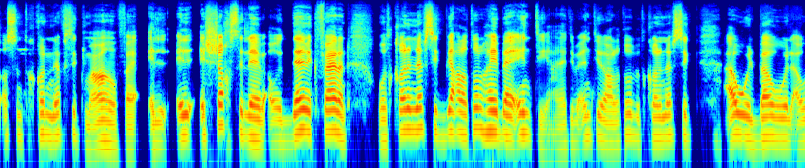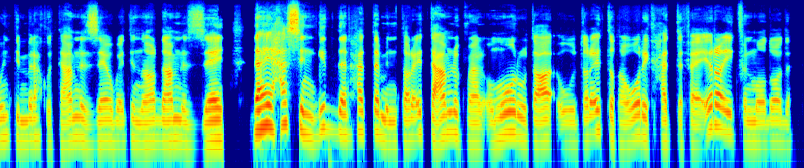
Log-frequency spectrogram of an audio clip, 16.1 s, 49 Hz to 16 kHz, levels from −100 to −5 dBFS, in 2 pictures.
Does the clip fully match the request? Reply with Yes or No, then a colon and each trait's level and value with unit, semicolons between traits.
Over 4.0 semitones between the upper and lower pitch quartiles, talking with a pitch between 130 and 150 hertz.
Yes: average, 5.0 semitones; medium, 140 Hz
